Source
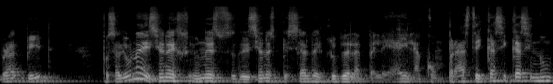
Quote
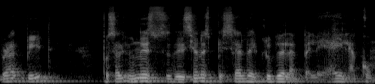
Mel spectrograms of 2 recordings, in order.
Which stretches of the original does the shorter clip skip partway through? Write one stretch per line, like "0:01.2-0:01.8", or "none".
0:01.2-0:01.9

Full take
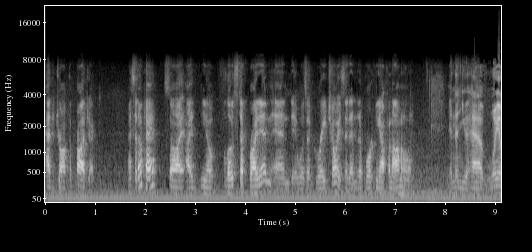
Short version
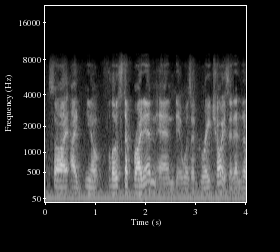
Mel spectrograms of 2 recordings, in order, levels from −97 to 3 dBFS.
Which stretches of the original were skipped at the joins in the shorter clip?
none

